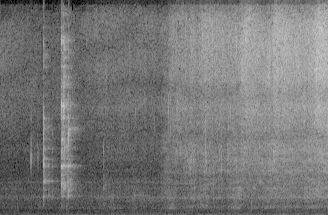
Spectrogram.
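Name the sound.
garlic ginger paste frying with onions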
